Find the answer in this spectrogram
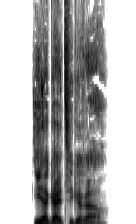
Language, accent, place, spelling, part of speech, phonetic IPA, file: German, Germany, Berlin, ehrgeizigerer, adjective, [ˈeːɐ̯ˌɡaɪ̯t͡sɪɡəʁɐ], De-ehrgeizigerer.ogg
- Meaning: inflection of ehrgeizig: 1. strong/mixed nominative masculine singular comparative degree 2. strong genitive/dative feminine singular comparative degree 3. strong genitive plural comparative degree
